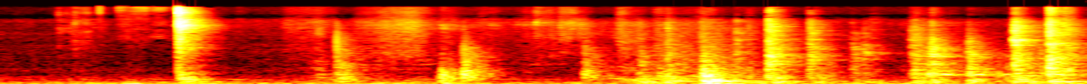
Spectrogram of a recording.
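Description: Household items being handled and set down on a wooden dining table: a sharp click about a second in, then a run of light knocks and rustling.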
